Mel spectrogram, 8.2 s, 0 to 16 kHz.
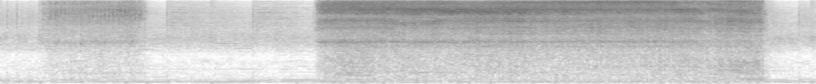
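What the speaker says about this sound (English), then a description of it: "take a 10mm socket and we're going to snug up these 2 bolts here" A 10mm socket snugs up two fender flare bolts on a 2016-2021 Toyota Tacoma, giving a short mechanical whir followed by a longer, louder, steady buzzing run of several seconds that stops sharply.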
